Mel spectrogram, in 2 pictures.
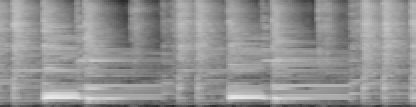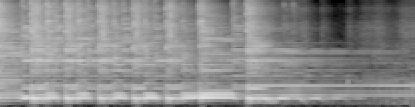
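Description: Berimbau struck with a stick and shaken caxixi rattle, playing a long rhythm variation with the stone kept resting against the steel wire for the 'stone effect', so that each stroke's tone is altered. The notes switch between a higher and a lower pitch, and the playing fades out near the end.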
